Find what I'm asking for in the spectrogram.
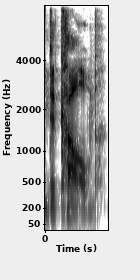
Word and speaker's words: DeKalb: Listen, I know how to say DeKalb, and they were saying it wrong on CNN, like all fucking day. And it was driving me nuts. They were not hitting the L enough.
